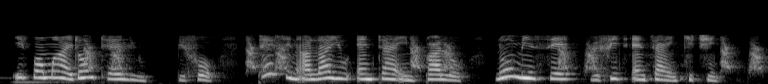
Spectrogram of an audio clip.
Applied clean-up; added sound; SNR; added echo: none; Bark; 18 dB; none.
